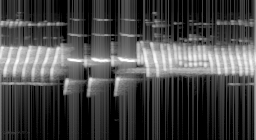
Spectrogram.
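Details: Canary song intended for young canaries' training: quick falling trill, a steady whistled tone with low chips, then a dense fast rolling trill.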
